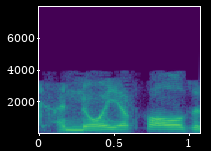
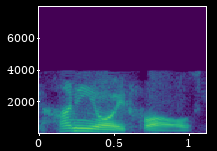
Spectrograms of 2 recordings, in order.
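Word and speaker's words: Honeoye Falls: It looks like Hanoya Falls. It's actually Honeyoy Falls, New York.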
